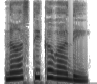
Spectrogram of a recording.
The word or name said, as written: ನಾಸ್ತಿಕವಾದಿ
